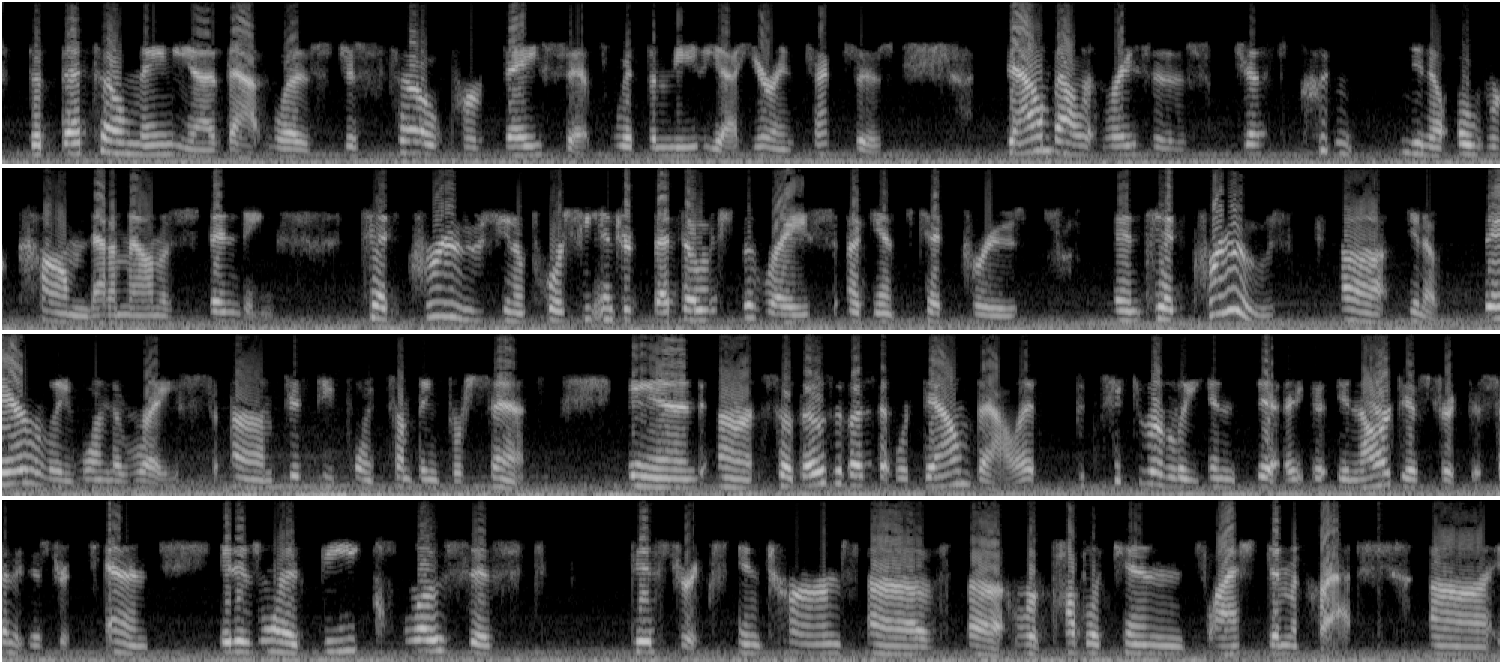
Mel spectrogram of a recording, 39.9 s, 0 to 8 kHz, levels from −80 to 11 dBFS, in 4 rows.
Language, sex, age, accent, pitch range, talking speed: English, female, 50-69, American, 145-190 Hz, 135 wpm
